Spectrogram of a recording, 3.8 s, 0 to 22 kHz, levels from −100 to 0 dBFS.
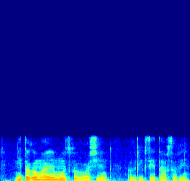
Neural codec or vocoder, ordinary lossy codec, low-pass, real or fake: none; none; 5.4 kHz; real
